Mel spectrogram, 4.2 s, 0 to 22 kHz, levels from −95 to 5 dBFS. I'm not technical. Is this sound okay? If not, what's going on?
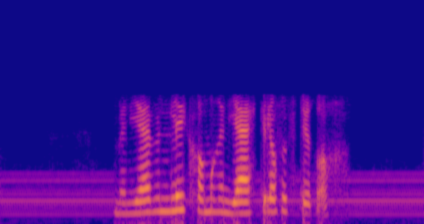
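No. Throughout the speech there is a mains hum: a steady, fairly loud low buzz at 60 Hz, picked up from the power supply. Unlike rumble or wind noise, it never changes. It stays at one fixed pitch even when nobody is talking.

The voice also carries heavy damage from the G.723.1 codec, an old internet-phone compression method. Nothing above 3.8 kHz survives, so the speech sounds muffled, hoarse and blurred at consonants. A plain phone-line filter would only dull the sound without adding that rough, smeared quality.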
